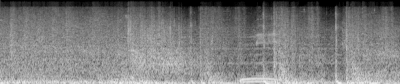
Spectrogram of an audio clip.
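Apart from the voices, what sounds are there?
weapons firing in the video game Doom: The Dark Ages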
